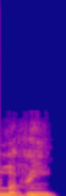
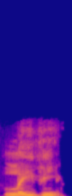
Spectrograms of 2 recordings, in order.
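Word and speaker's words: Lavien: Rachel marries a man by with the last name Levine, or some pronounce it Lavian, Levine or Lavian.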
